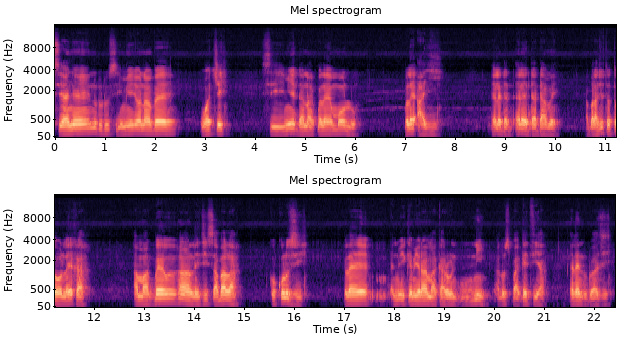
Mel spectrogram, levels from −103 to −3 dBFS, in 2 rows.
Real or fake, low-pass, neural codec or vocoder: real; 14.4 kHz; none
